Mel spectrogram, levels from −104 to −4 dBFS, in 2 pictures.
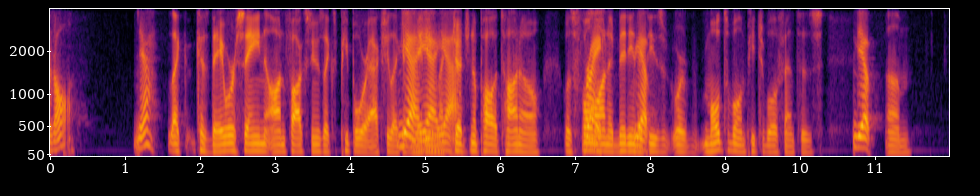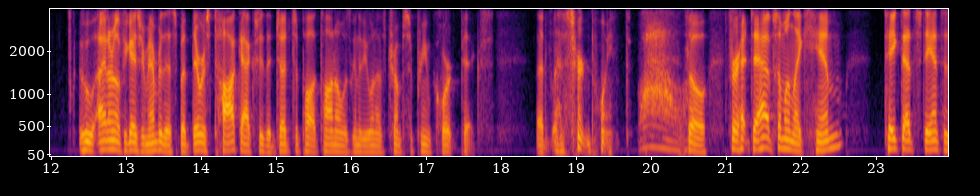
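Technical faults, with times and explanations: No technical faults can be heard in this speech.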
